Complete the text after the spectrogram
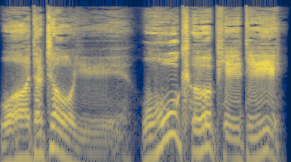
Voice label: Male Human Threaten; zh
